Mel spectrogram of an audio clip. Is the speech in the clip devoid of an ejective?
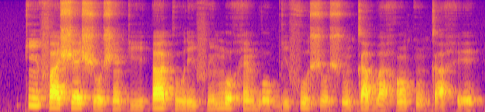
yes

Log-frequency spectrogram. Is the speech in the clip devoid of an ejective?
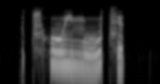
yes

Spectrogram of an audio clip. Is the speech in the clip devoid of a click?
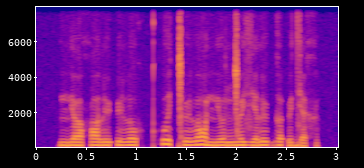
no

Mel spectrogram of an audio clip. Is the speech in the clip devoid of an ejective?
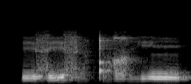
no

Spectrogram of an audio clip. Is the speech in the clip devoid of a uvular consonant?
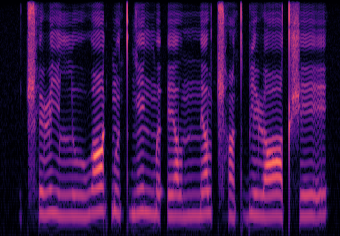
yes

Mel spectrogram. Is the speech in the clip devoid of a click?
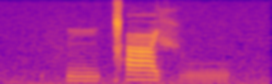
no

